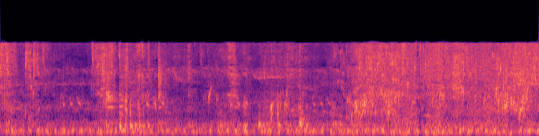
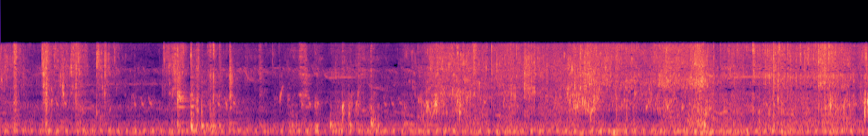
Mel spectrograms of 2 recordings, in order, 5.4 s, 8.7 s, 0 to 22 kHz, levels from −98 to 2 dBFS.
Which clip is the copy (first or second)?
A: first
